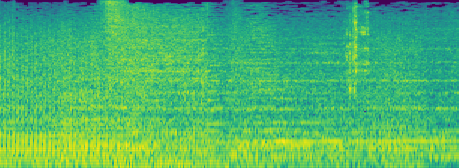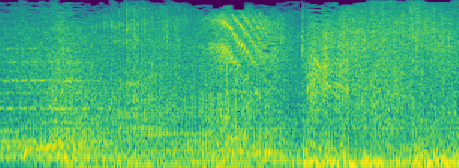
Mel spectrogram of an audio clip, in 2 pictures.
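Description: Action film soundtrack: music mixed with a motorcycle engine and the booms of explosions.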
